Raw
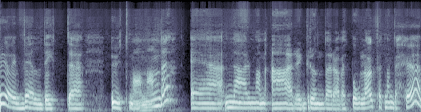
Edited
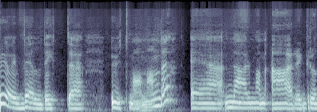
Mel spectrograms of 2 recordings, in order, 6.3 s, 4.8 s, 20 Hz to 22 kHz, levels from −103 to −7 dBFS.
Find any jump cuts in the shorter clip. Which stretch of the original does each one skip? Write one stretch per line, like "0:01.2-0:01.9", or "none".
none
